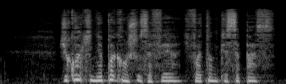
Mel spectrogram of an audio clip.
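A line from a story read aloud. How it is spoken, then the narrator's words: Worried tone. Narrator (French): dit Hermione d'un ton inquiet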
